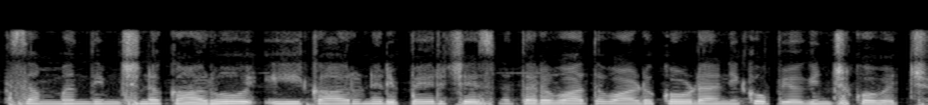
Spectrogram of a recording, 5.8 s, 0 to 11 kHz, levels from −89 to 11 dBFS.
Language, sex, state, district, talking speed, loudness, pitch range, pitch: Telugu, female, Andhra Pradesh, Chittoor, 95 wpm, -14 LUFS, 180-195 Hz, 185 Hz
